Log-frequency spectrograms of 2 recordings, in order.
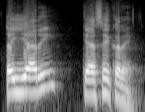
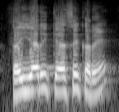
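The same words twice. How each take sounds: The two takes are said the same way.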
